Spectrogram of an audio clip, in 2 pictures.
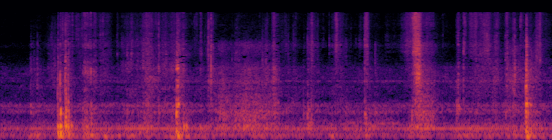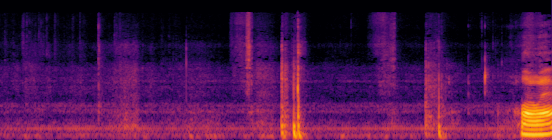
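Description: Trading cards rustle and slap softly as hands handle them.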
